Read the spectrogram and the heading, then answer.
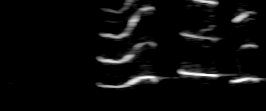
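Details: Oriental magpie-robin lure and therapy sound for birds lacking aggression: three loud whistles, the first rising, then a steady level note and a short falling one.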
